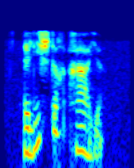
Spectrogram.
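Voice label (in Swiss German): "raje", Alsatian; meteo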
